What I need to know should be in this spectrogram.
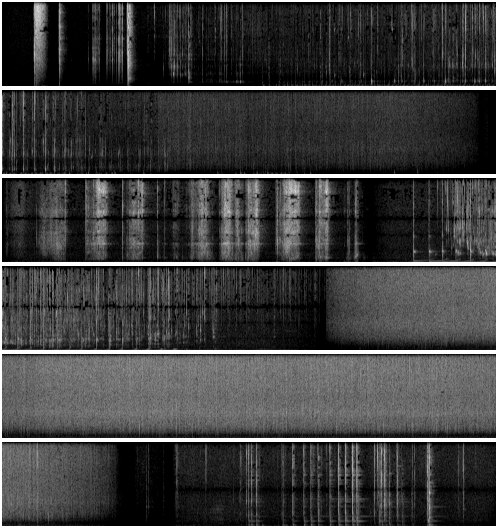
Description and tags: Alcohol FX
An assortment of drinking related sounds.
Enjoy and sorry about that noise floor.
Evil Ear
